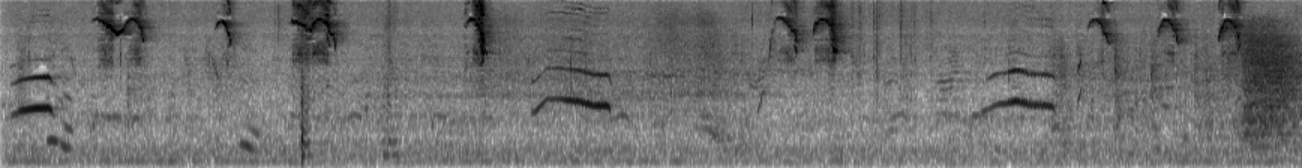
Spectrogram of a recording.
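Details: Young monkey pleading for its mother's help: repeated sharp, arching squeals and curved whining cries of middling pitch spread through the whole recording, with a faint steady hum and a rushing noise at the close.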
